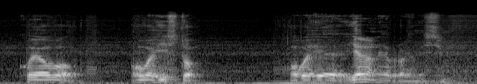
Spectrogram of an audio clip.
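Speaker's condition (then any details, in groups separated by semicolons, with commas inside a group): No condition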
